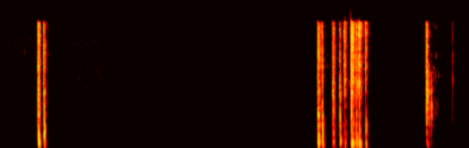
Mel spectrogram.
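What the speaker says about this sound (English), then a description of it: "And then I need to type in my attorney ID here" Keystrokes on a computer keyboard as an attorney ID is entered: one short tap, a long pause, then a quick burst of several clicks and a final pair of taps, close and crisp in otherwise silent surroundings.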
